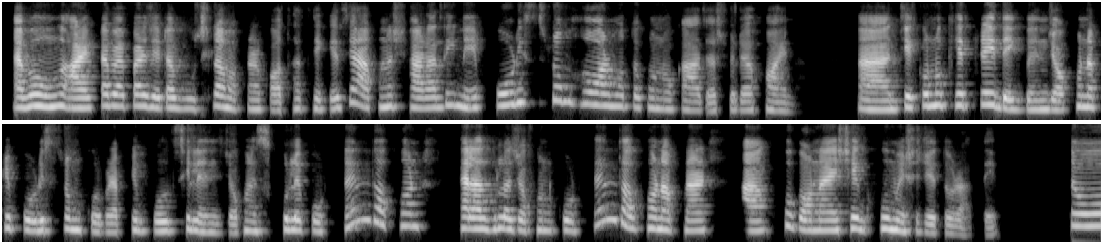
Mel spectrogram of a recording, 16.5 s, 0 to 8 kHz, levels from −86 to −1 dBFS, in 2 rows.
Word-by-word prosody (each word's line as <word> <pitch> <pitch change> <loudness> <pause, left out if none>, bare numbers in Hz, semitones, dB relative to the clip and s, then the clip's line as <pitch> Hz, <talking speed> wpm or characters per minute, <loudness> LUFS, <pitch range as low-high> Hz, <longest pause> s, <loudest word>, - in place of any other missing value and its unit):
এবং 255 +3 +4 0.2
আরেকটা 220 +3 +7
ব্যাপার 255 0 +3
যেটা 220 0 +2
বুঝলাম 220 +5 0
আপনার 195 0 -6
কথা 175 +3 -6
থেকে 200 0 -6
যে, - - -6
আপনার 235 +2 -4
সারাদিনে 225 +2 0 0.2
পরিশ্রম 320 +5 -2
হওয়ার 280 -2 +1
মতো 245 -2 -7
কোনো 205 -2 -6
কাজ 175 -1 0
আসলে 175 +1 -7
হয় 175 -2 -3
না। - - -46 0.4
অ্যা 190 - +7 0.2
যেকোন 260 +3 +2
ক্ষেত্রেই 275 +1 +3
দেখবেন 190 -1 0
যখন 180 +8 -3
আপনি 255 +2 -4
পরিশ্রম 215 +2 -1
করবেন, 180 -1 -3
আপনি 215 +4 -5
বলছিলেন, 195 -1 -1
"যখন 185 +5 -5
স্কুলে 220 +1 -1
পড়তেন, 195 - -6 0.2
তখন 315 -3 -5 0.3
খেলাধুলা 240 -1 +6
যখন 210 +1 -6
করতেন, 210 - -6
তখন 255 -1 0
আপনার 210 -1 +4 0.4
আ - - +7 0.2
খুব 295 - -6
অনায়াসে 215 +3 +3
ঘুম 245 -2 +1
এসে 190 0 -6
যেত 165 -1 -4
রাতে।" 130 0 -13 0.6
তো 300 - 0
220 Hz, 165 wpm, -22 LUFS, 195-255 Hz, 0.6 s, আরেকটা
